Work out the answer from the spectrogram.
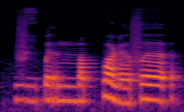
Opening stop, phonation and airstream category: implosive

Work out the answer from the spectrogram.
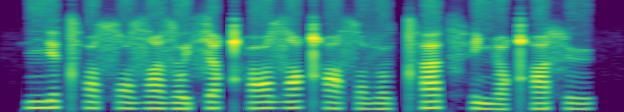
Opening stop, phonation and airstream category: aspirated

